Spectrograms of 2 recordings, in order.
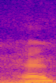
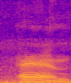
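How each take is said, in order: First: The word starts with an audible h sound. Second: The word starts without any h sound. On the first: "H A N D" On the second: "becomes and. Skip the H"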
